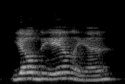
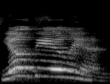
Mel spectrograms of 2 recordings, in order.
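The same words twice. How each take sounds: First: Said in the usual way. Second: Loud, high mock announcement; raised pitch, punched out loudly; standalone exclamation. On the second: Shown as a demonstration. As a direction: blurt it out as if a whole sentence. Mocking the mistaken uppercase version.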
